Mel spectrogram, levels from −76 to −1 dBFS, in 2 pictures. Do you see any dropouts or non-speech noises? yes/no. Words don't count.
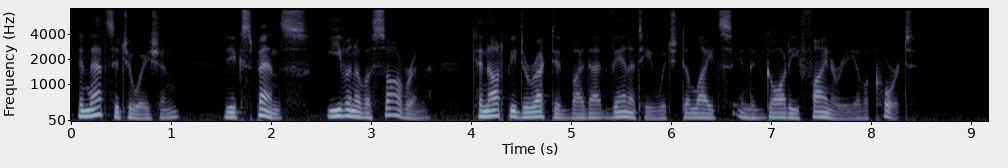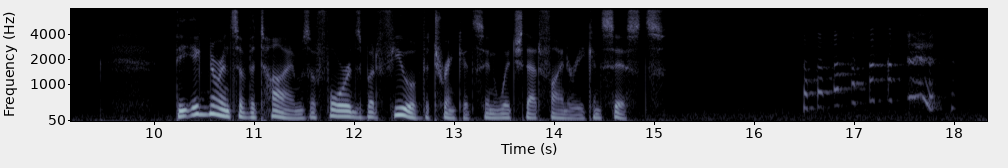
yes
